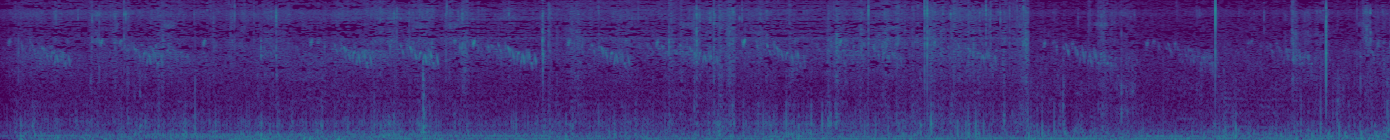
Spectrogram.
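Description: Faint outdoor ambience: a bird gives a short, high, falling chirp about once a second, over a low steady rumble. A few sharp clicks come from the twig fire crackling.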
